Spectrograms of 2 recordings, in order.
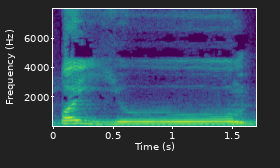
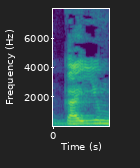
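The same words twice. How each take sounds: First: The 'yu' vowel is drawn out long. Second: The 'yu' vowel is short and clipped. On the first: The speaker calls it right. "ইউতে তিন টান দিয়ে মিমকে সেকন করবো" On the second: The speaker calls it wrong. "এখানে আমরা অনেকে বলি কাইয়ুম বলি"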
